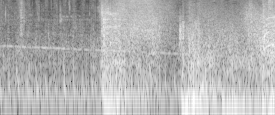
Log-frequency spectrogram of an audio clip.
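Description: A gun fires loud shots.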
